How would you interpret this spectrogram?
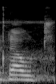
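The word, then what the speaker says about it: doubt: ये वर्ड है डाउट, B silent है शक।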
